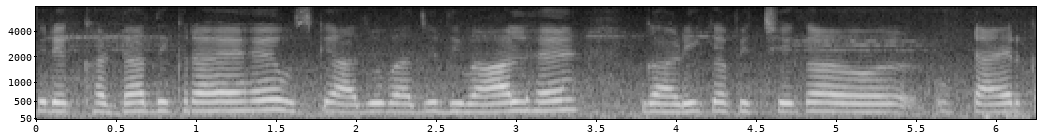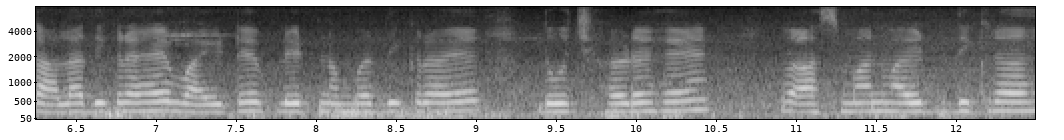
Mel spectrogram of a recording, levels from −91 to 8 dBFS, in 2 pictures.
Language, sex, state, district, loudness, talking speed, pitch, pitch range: Hindi, female, Bihar, Purnia, -15 LUFS, 170 wpm, 225 Hz, 220-235 Hz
